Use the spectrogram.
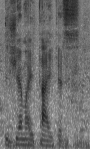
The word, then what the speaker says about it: Zemaitaitis: I can't even pronounce his surname will you pronounce your surname she might Titus okay now this tell me about your early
